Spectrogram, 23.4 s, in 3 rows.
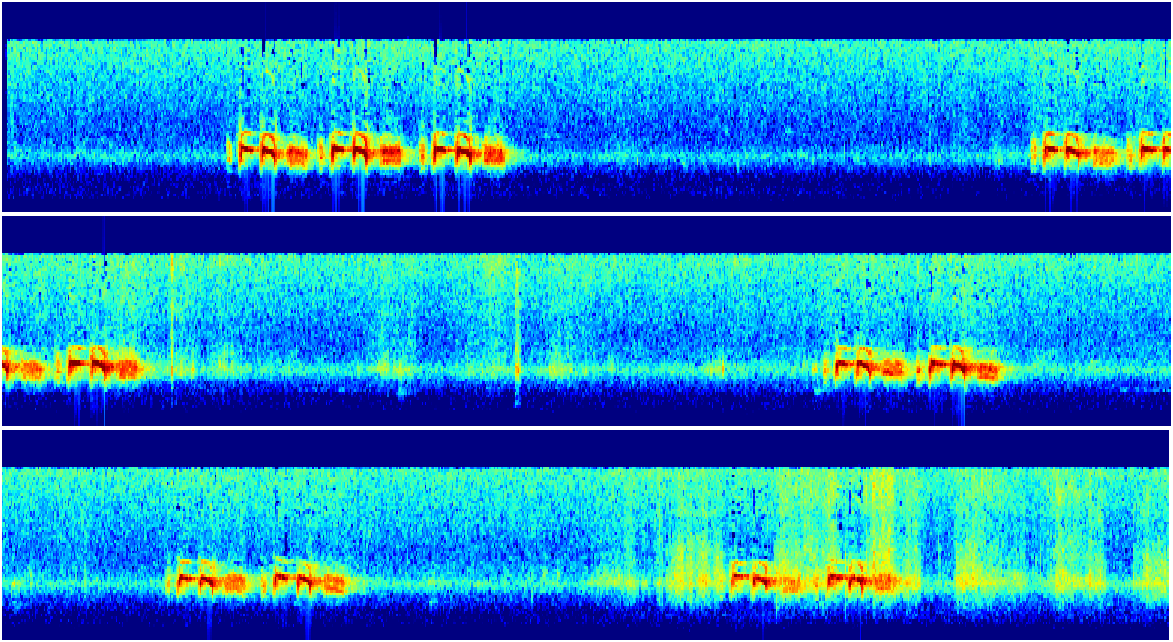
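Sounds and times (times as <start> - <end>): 
quiet hiss: 0.0 - 23.3
Eurasian blue tit calling: 1.5 - 3.4, 6.8 - 8.8, 13.2 - 14.5, 16.7 - 18.0, 20.4 - 22.1.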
